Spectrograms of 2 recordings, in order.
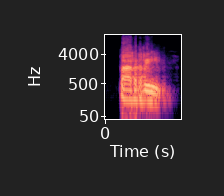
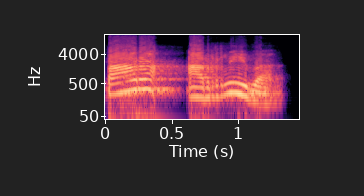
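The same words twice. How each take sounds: First: Para loses a syllable and runs into arriba. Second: Both syllables of para are clearly pronounced. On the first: "la gente suele decir" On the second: "porque dice para arriba"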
